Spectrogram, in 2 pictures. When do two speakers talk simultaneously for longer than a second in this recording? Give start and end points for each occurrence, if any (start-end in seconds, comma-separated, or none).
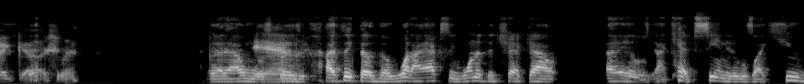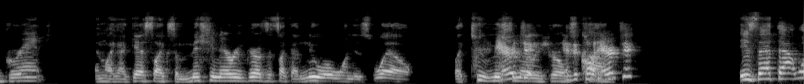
13.0-14.2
